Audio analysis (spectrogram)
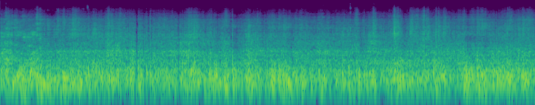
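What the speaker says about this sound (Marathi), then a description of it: "वन साईड वारा आहे." Powerful wind blasts against the microphone in a loud, unbroken rumble with gusty surges throughout.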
